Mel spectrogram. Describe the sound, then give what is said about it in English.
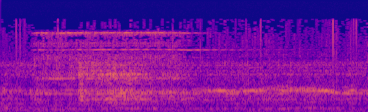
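A doorbell, rung from the porch of a house on Palmer Road, sounds in one continuous, shrill burst that lasts the whole moment, steady and fairly loud over a dense background hum, with no one speaking. “We stood on the porch and rang the bell.”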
